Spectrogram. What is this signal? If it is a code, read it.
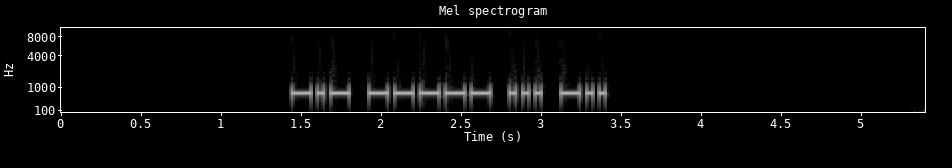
Morse code, heard as a keyed tone, about 30 wpm, 700 Hz. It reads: K0SD
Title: USA Call Signs - 4 Characters - 30wpm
